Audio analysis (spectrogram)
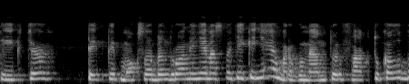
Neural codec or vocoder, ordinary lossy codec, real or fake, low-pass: none; Opus, 24 kbps; real; 7.2 kHz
